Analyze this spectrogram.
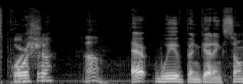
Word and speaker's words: Porsche: Well, this is a Porsche 910.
